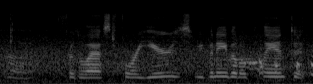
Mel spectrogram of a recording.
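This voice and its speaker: Young woman, urban farmer, outdoor interview, many fillers, camera mic, loud noise. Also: fairly low pitch, little pitch movement, normal speed. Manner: thoughtful, many fillers and restarts. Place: outdoors in a city garden.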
